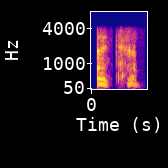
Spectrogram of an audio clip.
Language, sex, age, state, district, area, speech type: Sindhi, female, 30-45, Rajasthan, Ajmer, urban, conversation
